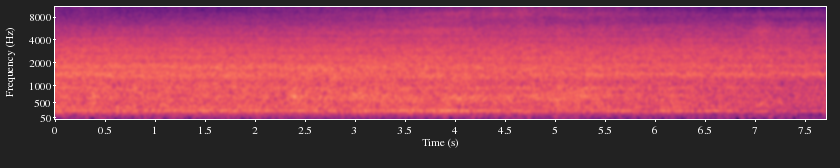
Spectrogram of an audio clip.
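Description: Passenger coaches of a train rolling past on the track: a steady noise of wheels on rail that eases slightly toward the end as the last coaches go by.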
